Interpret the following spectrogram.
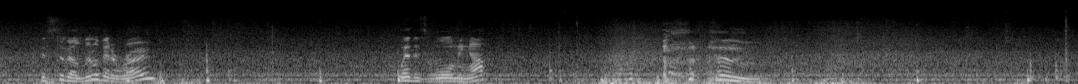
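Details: Honey bees buzzing during a spring hive inspection in an Australian bee yard, 7-9-22, with brood-filled boxes; individual bees drone past close by with swooping, rising and falling whines over a steady colony hum.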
